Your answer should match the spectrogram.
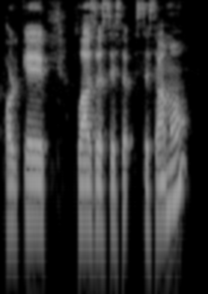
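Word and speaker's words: Parque Plaza Sésamo: Parque Plaza Sesamo. Did I say it right? – Yeah.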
